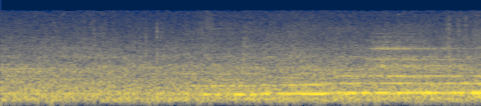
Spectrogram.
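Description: A group of young women begins singing together in harmony.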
